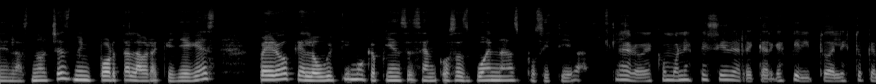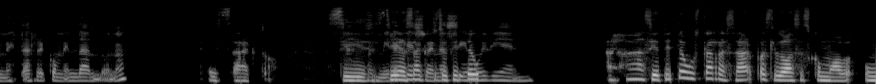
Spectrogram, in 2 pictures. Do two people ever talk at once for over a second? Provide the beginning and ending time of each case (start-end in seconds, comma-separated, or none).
12.2-13.5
